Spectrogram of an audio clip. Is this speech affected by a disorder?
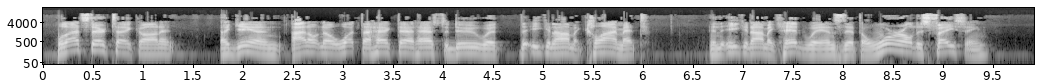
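No.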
